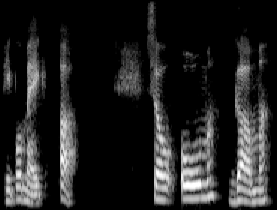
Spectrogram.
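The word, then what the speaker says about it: Gam: slide om G namaha now you notice it's spelled g m and it's spelled g n a p so but it's gum in Sanskrit as in the European languages when you have a particular vowel that vowel is always the same in English of course it's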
